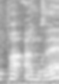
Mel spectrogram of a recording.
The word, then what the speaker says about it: parlez: It becomes this, but it's pronounced the same way. Parler. Parler. Est-ce que vous parlez anglais?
